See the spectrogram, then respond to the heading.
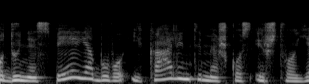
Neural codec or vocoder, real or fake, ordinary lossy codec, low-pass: none; real; MP3, 64 kbps; 7.2 kHz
